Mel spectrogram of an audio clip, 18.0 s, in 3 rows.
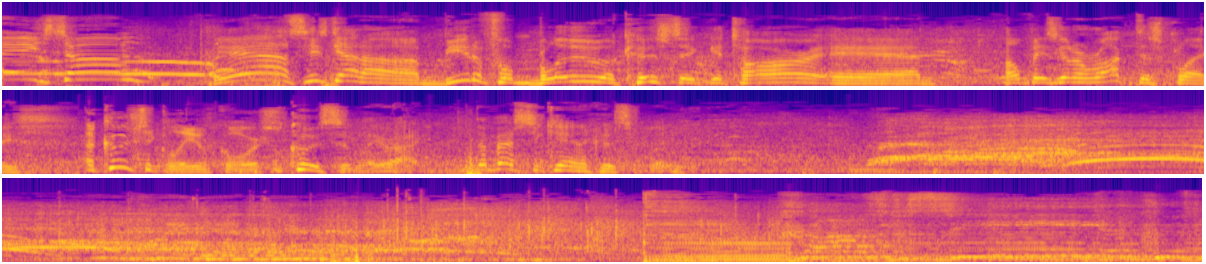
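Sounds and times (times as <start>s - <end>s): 
large concert crowd roaring and cheering: 0.0s - 2.4s, 10.2s - 17.9s
speech: 0.2s - 11.2s
scattered clapping: 12.2s - 16.0s.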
